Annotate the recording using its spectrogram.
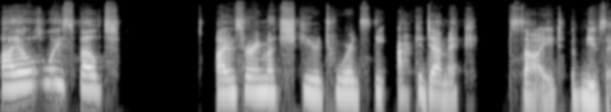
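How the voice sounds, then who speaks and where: With an Irish accent, a woman speaks at a fairly slow pace in a fairly high, bright, sharp voice with very wide pitch swings and a dry, close sound with no echo. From Ireland. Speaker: piano teacher. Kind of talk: podcast interview answer.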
